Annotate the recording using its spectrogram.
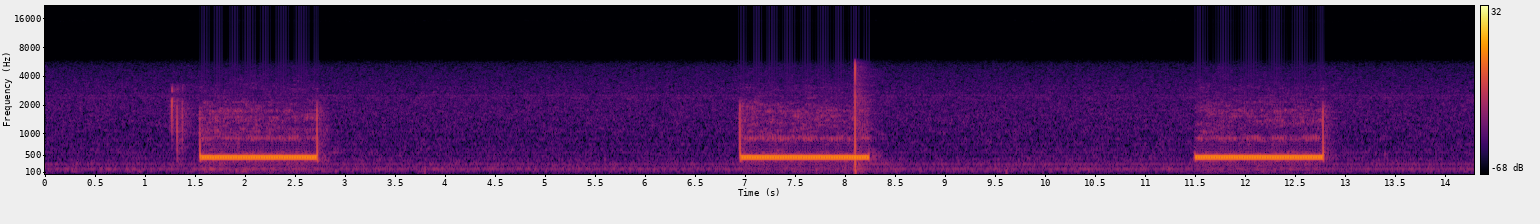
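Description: Three identical long steady beep tones over a railroad radio channel, each a little over a second long and about five seconds apart, with faint radio hiss between them. There is a sharp click near the end of the second tone.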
